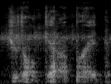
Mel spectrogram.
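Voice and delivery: put-on hushed whisper. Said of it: "what we're whispering about".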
